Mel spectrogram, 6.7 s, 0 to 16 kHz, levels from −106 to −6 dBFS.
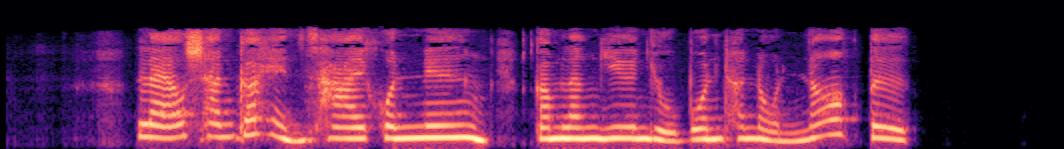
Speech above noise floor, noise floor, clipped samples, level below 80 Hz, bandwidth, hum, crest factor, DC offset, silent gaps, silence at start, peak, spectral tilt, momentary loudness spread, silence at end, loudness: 52 dB; -67 dBFS; under 0.1%; -62 dBFS; 7.8 kHz; none; 14 dB; under 0.1%; none; 0.85 s; -2 dBFS; -4.5 dB/octave; 9 LU; 1 s; -16 LUFS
